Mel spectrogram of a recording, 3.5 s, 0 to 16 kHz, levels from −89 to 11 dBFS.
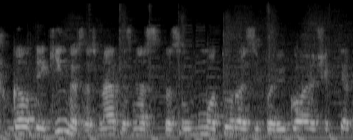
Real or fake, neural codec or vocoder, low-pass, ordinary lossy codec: real; none; 14.4 kHz; AAC, 64 kbps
